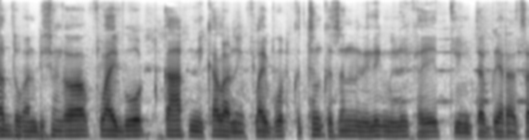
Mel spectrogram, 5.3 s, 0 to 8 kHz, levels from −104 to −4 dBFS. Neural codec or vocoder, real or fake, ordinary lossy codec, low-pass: codec, 16 kHz, 4 kbps, X-Codec, HuBERT features, trained on balanced general audio; fake; none; none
